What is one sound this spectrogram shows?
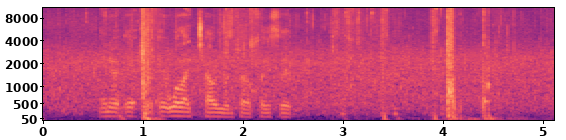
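An axe chops into a wooden stump with sharp thuds.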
